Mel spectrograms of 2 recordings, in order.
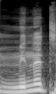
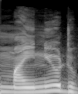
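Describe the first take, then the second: First: It is said as minit, stress on first syllable. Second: It is said as my-newt, stress on second syllable. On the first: It means a unit of time. The speaker calls it wrong. "मिनट नहीं बोलेंगे" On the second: It means very tiny. The speaker calls it right. "इसको हम लोग यहाँ पे माइन्यूट बोलेंगे"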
